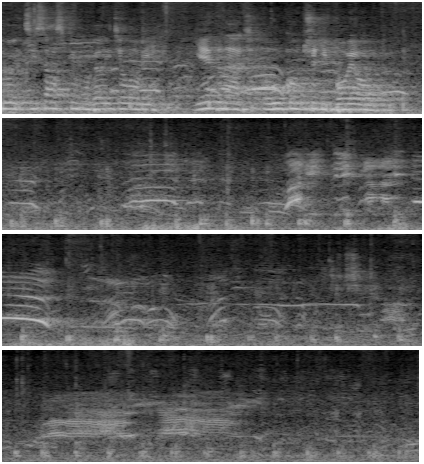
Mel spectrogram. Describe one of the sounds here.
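A crowd of onlookers talks and calls out outdoors.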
